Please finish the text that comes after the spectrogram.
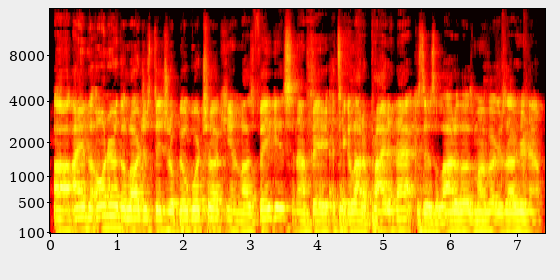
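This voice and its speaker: A man's voice: mid-range voice, level tone, quick pace, hardly any pauses. A man from Puerto Rico who owns a marketing business, talking to an event crowd in a loose, profane style full of street slang. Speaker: marketing business owner giving a talk. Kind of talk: casual talk to an audience. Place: event venue. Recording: roomy sound from a distance.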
